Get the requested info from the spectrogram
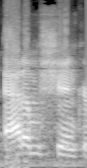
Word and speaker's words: Adam Schenk: But Adam Schenk, or whatever his name is. – That's pronounced correctly.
